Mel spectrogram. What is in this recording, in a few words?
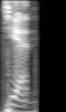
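"jian", Mandarin Chinese pinyin, neutral tone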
